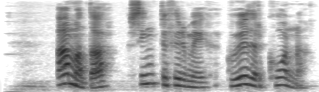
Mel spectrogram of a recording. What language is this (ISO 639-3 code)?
isl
